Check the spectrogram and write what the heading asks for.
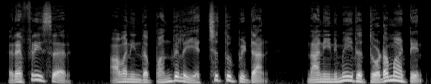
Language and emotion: Tamil, disgusted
